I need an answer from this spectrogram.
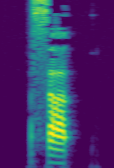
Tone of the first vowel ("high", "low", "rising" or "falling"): low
